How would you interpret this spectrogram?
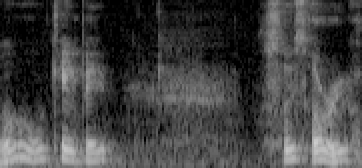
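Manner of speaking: high, simpering fake apology; sarcastically grovelling; mock meek apology. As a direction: put on a high, submissive little voice. Mimics a submissive man apologising.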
